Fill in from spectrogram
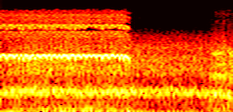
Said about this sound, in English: Well, you can't miss that. You should know that whistle by now. It tells us it's time for the two-minute drill.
